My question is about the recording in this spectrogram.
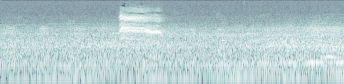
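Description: A single harsh, rasping bird call, about half a second long, about one and a half seconds in, over a steady low background hum.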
